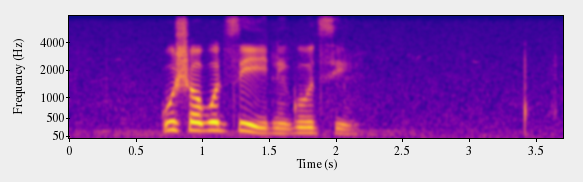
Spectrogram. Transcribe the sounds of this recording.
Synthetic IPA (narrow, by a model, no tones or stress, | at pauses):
k̬uʃɔk̬ut͡sʰʼinik̬uːt͡sʰi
